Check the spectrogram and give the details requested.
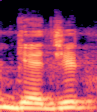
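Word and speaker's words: gadget: इसके बाद में एज और बजट और गैजेट, यानी इसे हमने बजट पढ़ना है, एज पढ़ना है, गैजेट पढ़ना है।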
